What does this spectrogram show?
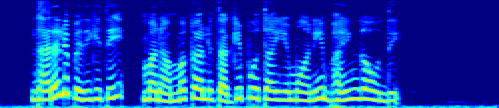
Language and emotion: Telugu, fearful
